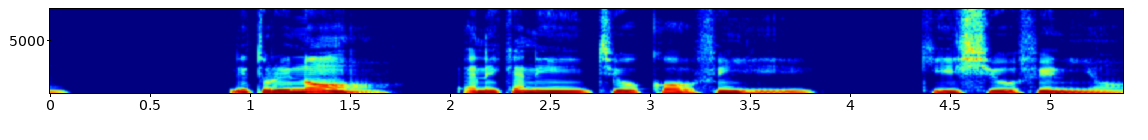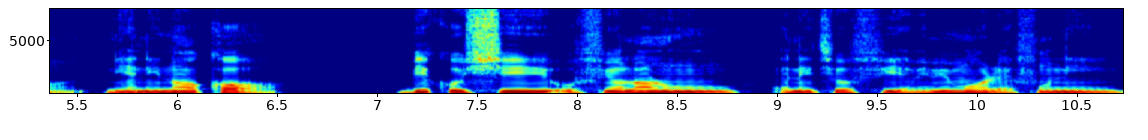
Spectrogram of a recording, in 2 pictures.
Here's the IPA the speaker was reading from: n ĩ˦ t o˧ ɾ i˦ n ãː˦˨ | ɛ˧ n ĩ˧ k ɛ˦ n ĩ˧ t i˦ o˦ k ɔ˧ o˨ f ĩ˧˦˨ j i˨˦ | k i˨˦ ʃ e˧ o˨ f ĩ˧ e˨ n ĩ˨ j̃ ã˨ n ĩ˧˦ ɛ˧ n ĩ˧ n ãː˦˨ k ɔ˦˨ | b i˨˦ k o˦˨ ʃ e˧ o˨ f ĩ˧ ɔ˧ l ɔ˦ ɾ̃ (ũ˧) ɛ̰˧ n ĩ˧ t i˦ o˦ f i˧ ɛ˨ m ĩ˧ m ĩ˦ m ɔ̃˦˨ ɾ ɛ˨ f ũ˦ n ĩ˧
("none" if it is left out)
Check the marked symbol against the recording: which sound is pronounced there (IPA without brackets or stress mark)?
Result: ũ˧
